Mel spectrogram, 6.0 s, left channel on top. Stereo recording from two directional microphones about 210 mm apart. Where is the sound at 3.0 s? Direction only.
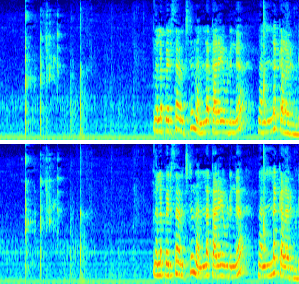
50° right (ahead or behind).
